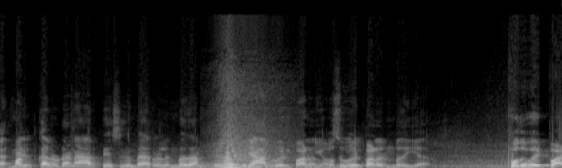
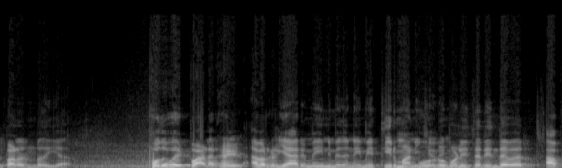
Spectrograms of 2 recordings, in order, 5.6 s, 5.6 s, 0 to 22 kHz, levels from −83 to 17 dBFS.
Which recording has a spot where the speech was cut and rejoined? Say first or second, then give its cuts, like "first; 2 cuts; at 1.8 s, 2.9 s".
first; 1 cut; at 2.3 s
